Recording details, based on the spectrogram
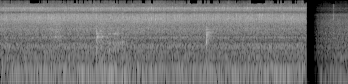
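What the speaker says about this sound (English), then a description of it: "We're just going to stir those around, soften them up a little bit" Vegetables are stirred around in a pan with bacon fat, a steady close sizzle with faint scraping of the utensil before a sudden cut to quiet.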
